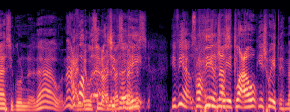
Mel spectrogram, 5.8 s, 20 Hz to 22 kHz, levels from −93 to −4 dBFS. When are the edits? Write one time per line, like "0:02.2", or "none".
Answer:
none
